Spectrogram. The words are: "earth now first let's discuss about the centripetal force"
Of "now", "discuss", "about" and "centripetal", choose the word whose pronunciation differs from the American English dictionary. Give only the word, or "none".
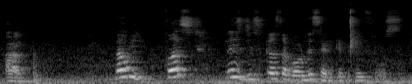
centripetal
